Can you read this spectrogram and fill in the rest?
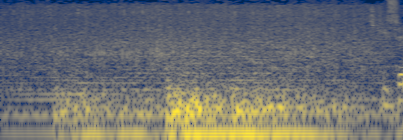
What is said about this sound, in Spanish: El Reich estaba debilitado y los berlineses sufrían los bombardeos de los aviones aliados. Todos los días había ataques diurnos de los estadounidenses y por la noche atacaban los mosquitos británicos.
